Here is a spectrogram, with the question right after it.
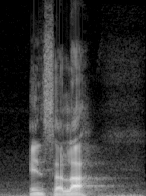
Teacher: En Chile prácticamente nadie pronuncia ensalada. En Chile la gente pronuncia ensalá.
